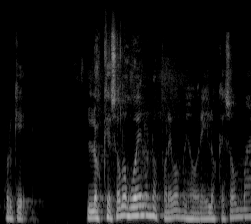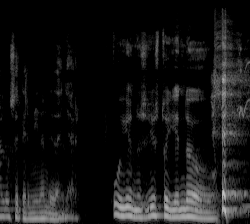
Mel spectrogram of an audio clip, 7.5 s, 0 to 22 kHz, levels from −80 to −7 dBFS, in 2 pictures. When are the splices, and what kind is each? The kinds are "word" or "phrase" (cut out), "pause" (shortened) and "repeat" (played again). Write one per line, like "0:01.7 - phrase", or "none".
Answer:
none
